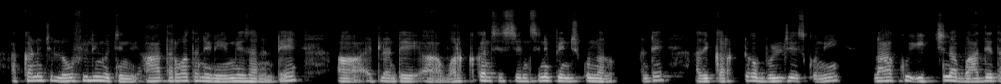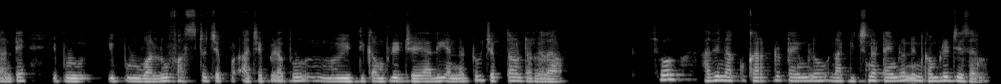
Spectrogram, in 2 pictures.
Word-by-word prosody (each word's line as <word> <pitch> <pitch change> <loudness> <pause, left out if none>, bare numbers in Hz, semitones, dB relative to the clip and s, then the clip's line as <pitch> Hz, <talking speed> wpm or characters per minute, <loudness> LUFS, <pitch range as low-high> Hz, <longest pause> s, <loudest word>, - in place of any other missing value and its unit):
అక్కడి 175 +5 0
నుంచి 180 +1 -1
లో - - +5
ఫీలింగ్ 180 +1 +3
వచ్చింది. 140 -4 0 0.2
ఆ - - +3
తర్వాత 165 +1 +1
నేను 150 -2 +3
ఏం 140 - +4
చేశానంటే 140 - +1 0.6
ఆహ్, 140 - +2
ఎట్లంటే 145 -1 0 0.2
ఆహ్, - - 0
వర్క్ 145 0 -1
కన్‌సిస్టెన్సీ 155 -1 +1
పెంచుకున్నాను. 145 -2 +2 0.3
అంటే 140 +6 -2 0.4
అది 140 0 +4
కరెక్ట్‌గా 160 +4 -1
బుల్డ్ 150 +1 +3
చేసుకొని 145 0 -1 0.5
నాకు 165 +2 0 0.2
ఇచ్చిన 150 +5 +1 0.2
బాధ్యత, 150 +3 +2
అంటే 165 - -1 0.3
ఇప్పుడు, 145 0 +3 0.4
ఇప్పుడు 145 0 -1
వాళ్ళు 135 +3 +3
ఫస్ట్ 150 0 -6
చెప్ 150 +1 -2 0.3
చెప్పేటప్పుడు 155 +4 -1 0.3
నువ్వు 145 +1 +4
ఇది 140 0 -4
కంప్లీట్ 145 +1 +1
చేయాలి 140 +1 +2
అన్నట్టు 145 +6 0
చెప్తా 165 +1 -1
ఉంటారు 140 -4 -2
కదా! 130 - +2 1.0
సో, 215 - -2 0.5
అది 180 +4 +3
నాకు 175 0 -5
కరెక్ట్ 160 +4 -2
టైమ్‌లో, 165 +1 +1 0.2
నాకు 155 0 -3
ఇచ్చిన 155 +4 -1
టైమ్‌లో 160 +3 +3
నేను 175 - +1
కంప్లీట్ 170 +2 +2
చేశాను. 150 0 0
150 Hz, 150 wpm, -25 LUFS, 140-165 Hz, 1.0 s, లో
